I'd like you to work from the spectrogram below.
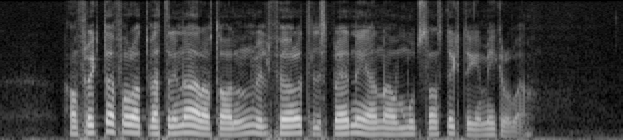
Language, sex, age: Norwegian, male, 22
